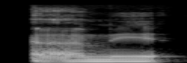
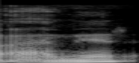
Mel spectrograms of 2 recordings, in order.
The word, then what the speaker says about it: Amir: today I'm joined by none other than Dr Ami no Amir Amir islami how do you say welcome in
